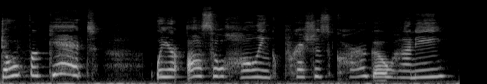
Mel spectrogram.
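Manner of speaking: very high, urgent, impassioned pleading voice. Reading a story, Mama pleads with Daddy on a trip, voice up an octave. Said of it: "Her voice seemed to go up an octave".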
